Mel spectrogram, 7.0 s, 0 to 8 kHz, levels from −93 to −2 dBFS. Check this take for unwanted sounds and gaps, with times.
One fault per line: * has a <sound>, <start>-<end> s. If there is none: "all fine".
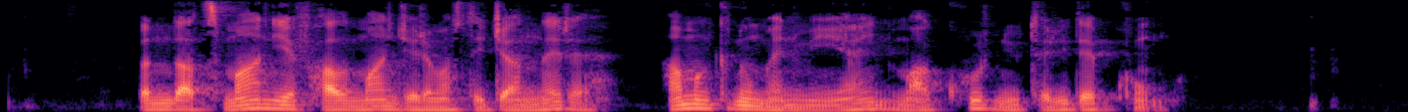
all fine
